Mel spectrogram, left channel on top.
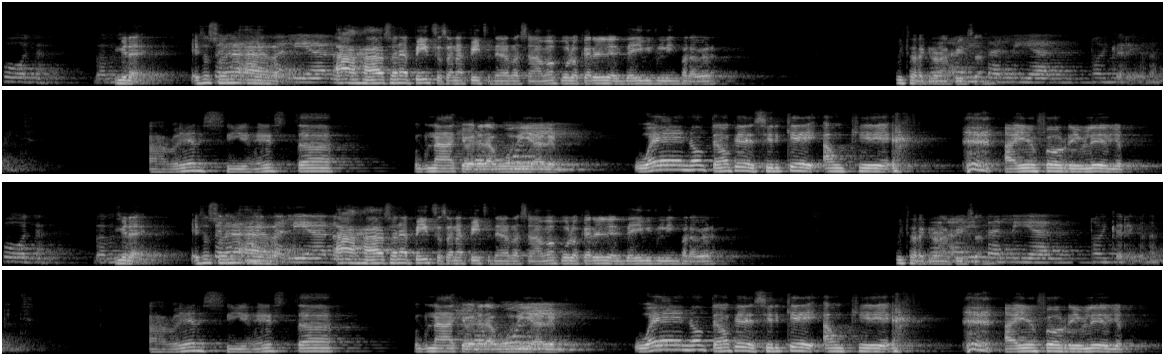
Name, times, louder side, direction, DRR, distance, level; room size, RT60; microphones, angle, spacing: voice 1, 0.0-0.4 0.9-1.4 2.1-3.5 9.1-11.9 16.1-17.3, right 2 dB, 90° right, 6 dB, 5.9 m, -30 dB
voice 2, 1.1-1.4 1.9-2.8 3.3-7.2 8.9-9.8 13.1-14.9 15.7-17.2 17.9-20.8 21.2-22.8, left 1 dB, 5° left, 10 dB, 0.9 m, -22 dB
25.5 x 20.5 x 8.7 m, 1.1 s
head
